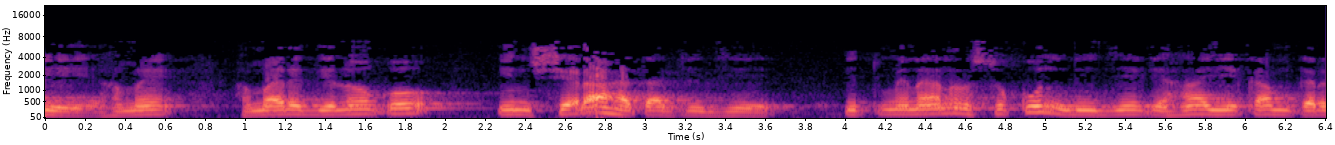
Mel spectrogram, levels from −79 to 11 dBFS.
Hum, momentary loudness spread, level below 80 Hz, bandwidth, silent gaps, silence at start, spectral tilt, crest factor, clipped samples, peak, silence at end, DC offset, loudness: none; 13 LU; -54 dBFS; 7.2 kHz; none; 0 s; -6.5 dB/octave; 14 dB; under 0.1%; 0 dBFS; 0 s; under 0.1%; -16 LUFS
